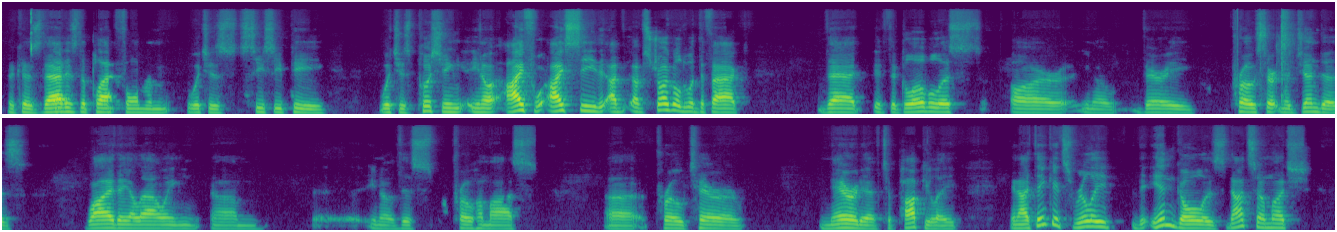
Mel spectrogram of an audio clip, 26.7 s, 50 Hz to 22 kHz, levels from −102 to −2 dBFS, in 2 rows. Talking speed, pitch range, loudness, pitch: 135 wpm, 120-145 Hz, -24 LUFS, 130 Hz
